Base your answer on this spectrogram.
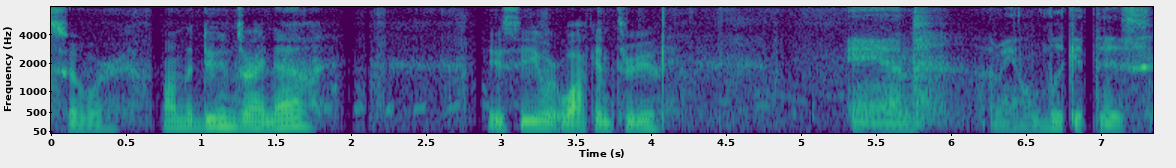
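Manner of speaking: soft, hushed whisper. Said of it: "the reason why I'm whispering".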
